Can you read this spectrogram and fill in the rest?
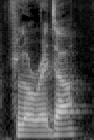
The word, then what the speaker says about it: Florida: Florida en español, en inglés, Florida. Porque tenemos la letra clave L, flo, re, letra clave R, re, y como E, flore, da. Esa D se puede hacer como D o también, al hacerlo rápido, lo hacemos como una R suave, letra semiclave.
